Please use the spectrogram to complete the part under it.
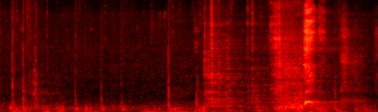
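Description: Footsteps in the survival horror game Resident Evil Requiem, a steady series of close, crisp steps that swell into a louder scuffing burst near the end.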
